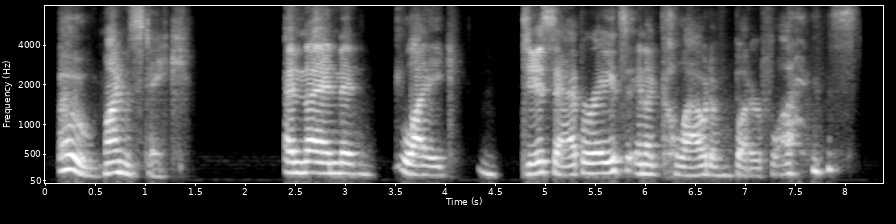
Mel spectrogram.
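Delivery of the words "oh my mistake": ordinary, pleasant tone of voice. A bodiless figure leans in close to the player, regular, pleasant voice. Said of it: "in like a regular, pleasant voice".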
